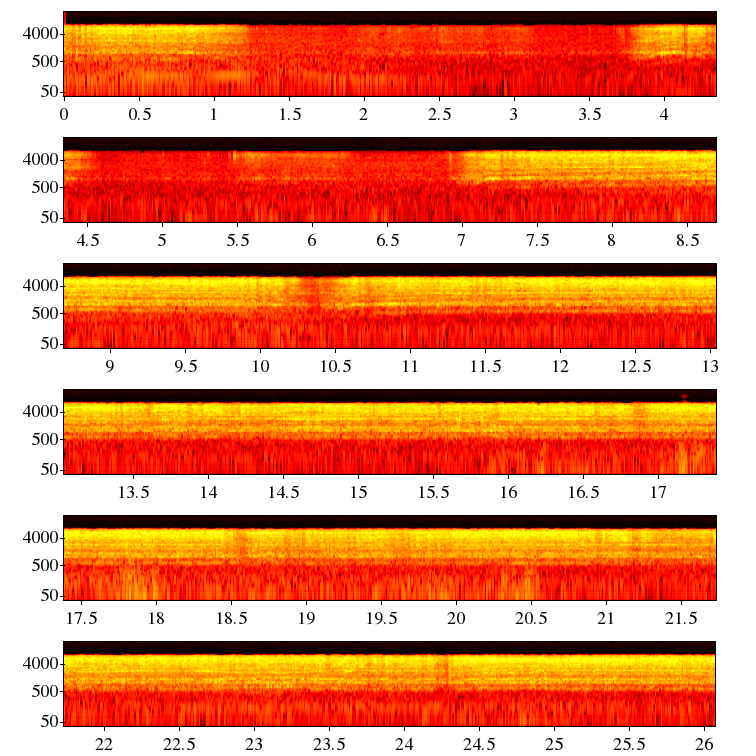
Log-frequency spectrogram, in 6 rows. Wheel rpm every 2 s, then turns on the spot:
60, 20, 10, 80, 150, 130, 160, 160, 170, 160, 160, 160, 160.
0-2 4-6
